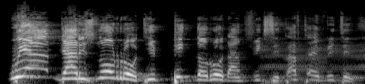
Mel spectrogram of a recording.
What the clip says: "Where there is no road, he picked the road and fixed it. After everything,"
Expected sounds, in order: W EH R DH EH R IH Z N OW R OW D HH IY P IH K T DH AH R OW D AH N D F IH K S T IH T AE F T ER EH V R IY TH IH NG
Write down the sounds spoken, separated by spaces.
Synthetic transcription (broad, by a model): W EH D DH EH R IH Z N OW R OW D HH IY P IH K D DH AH R OW D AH N F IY K S IH T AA F T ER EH V R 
